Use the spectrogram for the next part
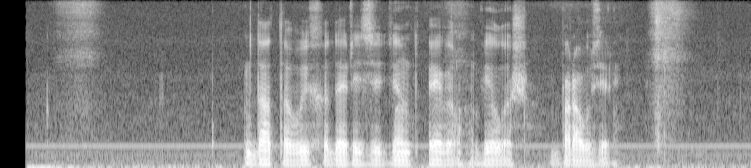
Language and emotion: Russian, neutral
